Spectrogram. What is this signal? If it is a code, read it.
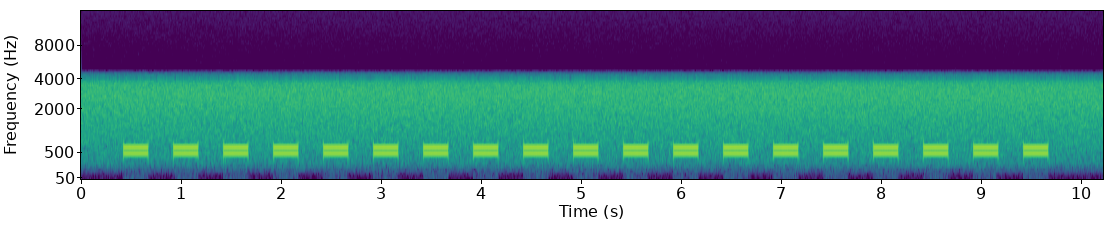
Telephone call progress tone (North American plan), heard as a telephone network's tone, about 480, 620 Hz, 0.25 s on and 0.25 s off. Congestion tone.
